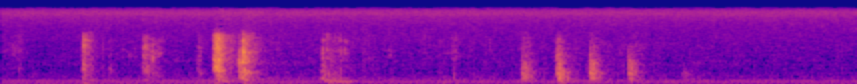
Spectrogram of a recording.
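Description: Knocking on a door: several raps, a short pause, then a quick run of four raps.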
